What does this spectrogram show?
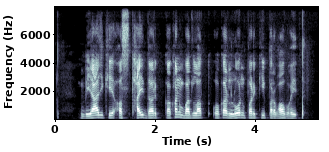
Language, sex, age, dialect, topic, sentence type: Maithili, male, 25-30, Southern/Standard, banking, question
